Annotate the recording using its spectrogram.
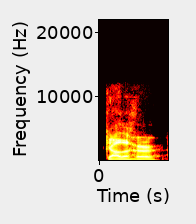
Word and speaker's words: Gallagher: Douglas Luiz, Bowen, Gallagher, and Ronaldo. Someone on YouTube actually told me it's a hard G, remonstrating that it's a hard G, and he'd apparently asked the man himself.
